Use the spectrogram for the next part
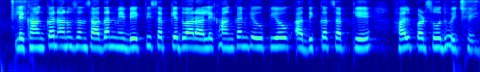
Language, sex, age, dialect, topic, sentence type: Magahi, female, 25-30, Western, banking, statement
